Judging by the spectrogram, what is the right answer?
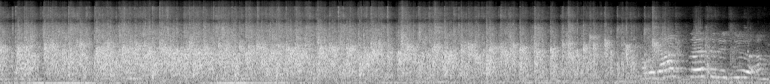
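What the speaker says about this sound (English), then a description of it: "for us to give a round of applause" A dinner audience gives a loud, sustained round of applause at a community event, dense clapping filling the room for about seven seconds before thinning out, with voices rising near the end.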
